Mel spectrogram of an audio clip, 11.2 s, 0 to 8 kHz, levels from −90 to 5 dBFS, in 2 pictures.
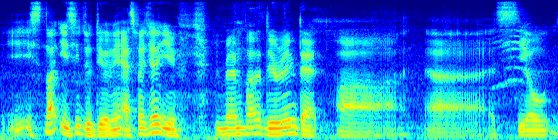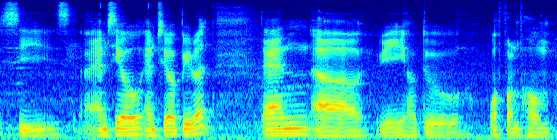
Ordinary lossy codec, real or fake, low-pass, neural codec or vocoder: none; real; none; none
